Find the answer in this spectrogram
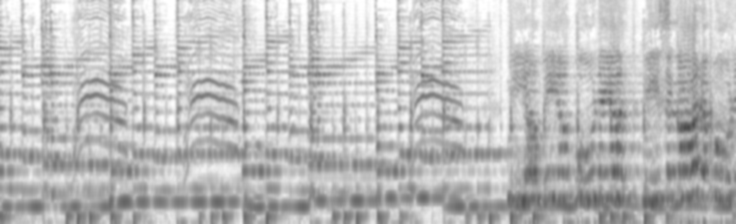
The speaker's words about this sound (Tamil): எலிகள் வேட்டை ஆடுவார் மியாவ் மியாவ் பூனையார்.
